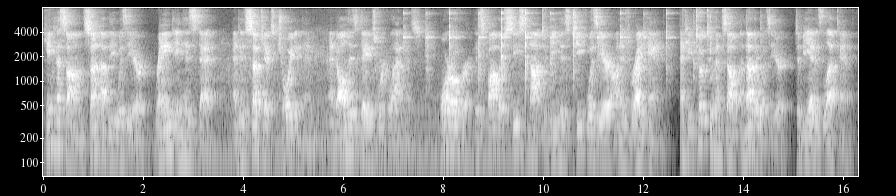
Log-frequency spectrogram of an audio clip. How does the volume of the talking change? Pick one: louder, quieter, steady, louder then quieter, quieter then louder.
steady.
